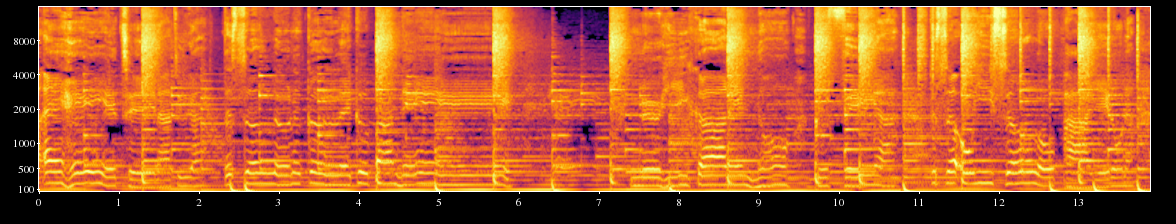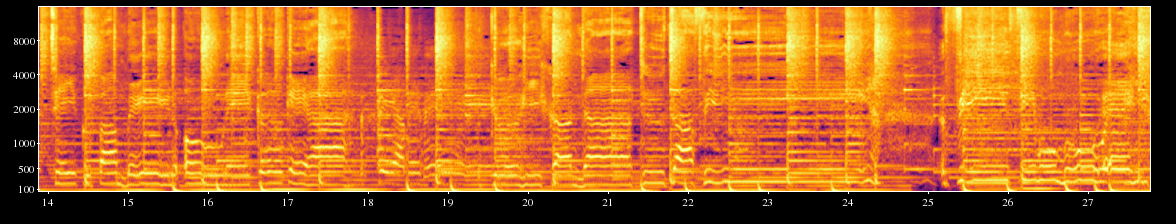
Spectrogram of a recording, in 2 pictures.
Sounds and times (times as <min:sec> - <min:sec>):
Music: 0:00.0 - 0:27.7.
